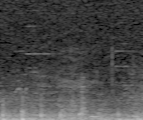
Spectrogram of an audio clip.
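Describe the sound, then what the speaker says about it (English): Freight train of coal cars passes by railroad tracks, rolling with rhythmic clickety-clack wheel beats and a low rumble at moderate distance, with no speech. "Those are all coal cars."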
